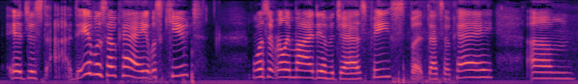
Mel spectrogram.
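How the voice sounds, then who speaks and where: Bright, chatty female podcast co-host. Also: a little high, poor audio. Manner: chatty, opinionated, quick to joke. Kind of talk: casual chat.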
